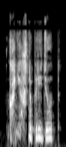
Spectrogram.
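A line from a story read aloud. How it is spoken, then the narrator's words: Soft, gentle. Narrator (Russian): мягко сказал маркиз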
